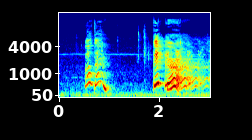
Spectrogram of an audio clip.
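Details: French Bulldog indoors howling into a microphone: two bouts of wavering, yodelling howls, the first short and broken, the second longer and rising then undulating, with a quiet gap between.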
